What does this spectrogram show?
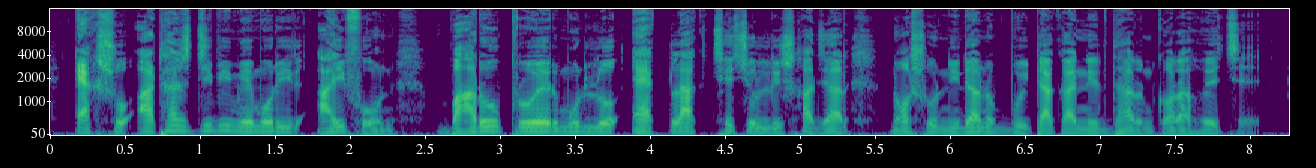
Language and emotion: Bengali, neutral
